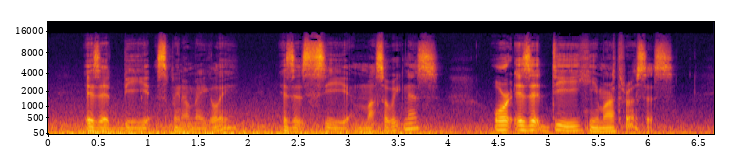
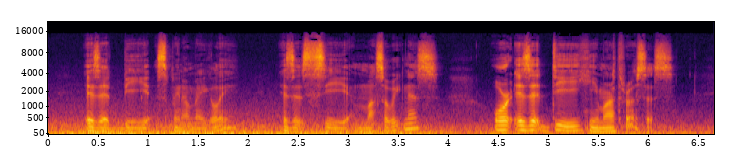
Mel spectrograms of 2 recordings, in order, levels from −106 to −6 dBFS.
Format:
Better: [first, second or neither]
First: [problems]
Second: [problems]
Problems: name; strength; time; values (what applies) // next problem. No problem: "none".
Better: neither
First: low rumble; faint; throughout; 20 dB below the speech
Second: low rumble; faint; throughout; 20 dB below the speech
